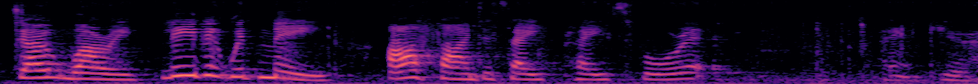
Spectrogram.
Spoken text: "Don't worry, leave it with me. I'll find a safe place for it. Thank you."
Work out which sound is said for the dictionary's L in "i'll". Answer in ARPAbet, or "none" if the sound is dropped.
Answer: L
